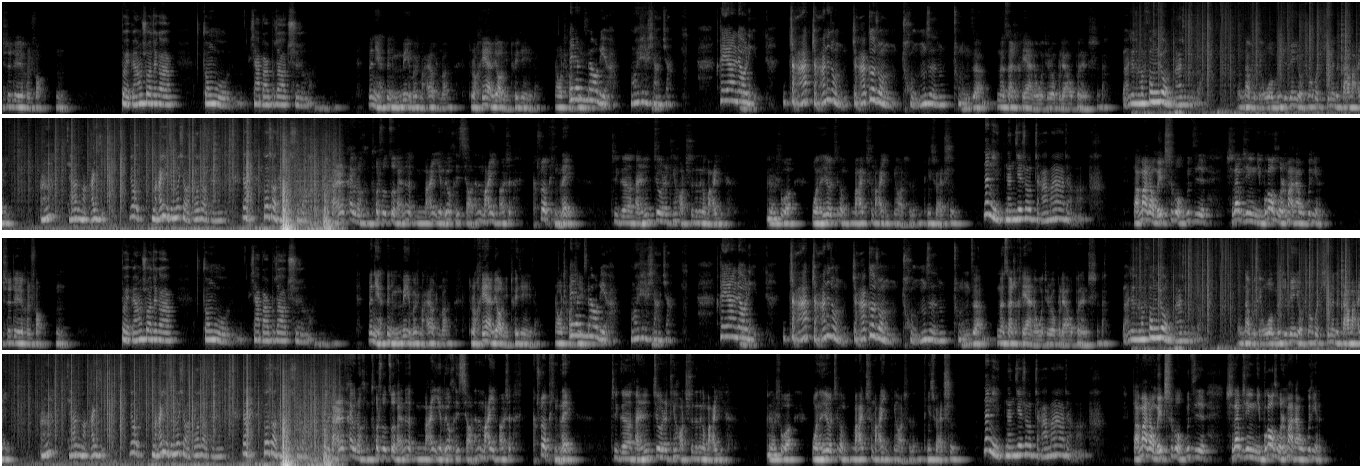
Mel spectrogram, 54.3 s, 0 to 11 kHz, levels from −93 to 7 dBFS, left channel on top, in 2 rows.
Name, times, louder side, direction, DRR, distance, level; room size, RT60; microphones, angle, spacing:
voice 1, 0.0-1.3 6.3-6.7 7.3-9.1 9.4-10.7 11.0-11.8 13.0-13.1 14.7-15.0 19.2-22.1 24.7-27.5 33.6-37.5 37.8-38.6 39.3-41.7 42.4-43.0 43.4-46.4 49.8-53.5, right 2 dB, 70° right, 1.2 m, -38 dB
voice 2, 2.4-3.5 4.0-6.2 11.3-12.3 12.6-13.4 13.9-15.0 15.3-19.4 22.4-24.0 27.9-29.3 29.7-33.5 42.4-42.7 46.8-49.1, left 1 dB, ahead, 0.7 m, -37 dB
sound 1, 22.6-33.9, right 1 dB, 15° right, 1.6 m, -35 dB
10.5 x 6.4 x 3.9 m
head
